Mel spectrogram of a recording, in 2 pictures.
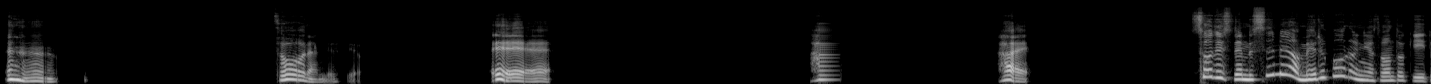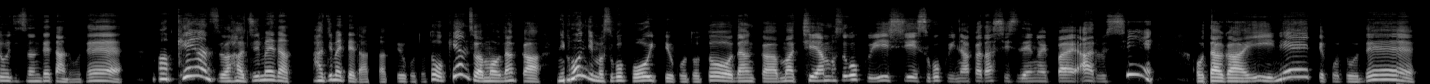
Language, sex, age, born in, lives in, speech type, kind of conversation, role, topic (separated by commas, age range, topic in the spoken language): Japanese, female, 55-59, Japan, United States, conversation, podcast, guest, 思い出に残る旅先について話してくれますか？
